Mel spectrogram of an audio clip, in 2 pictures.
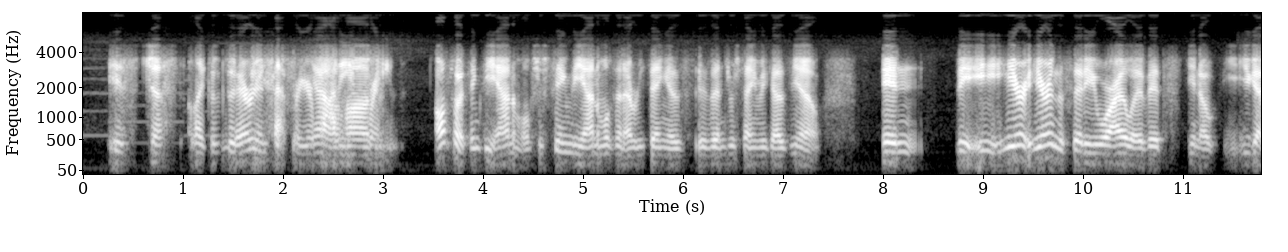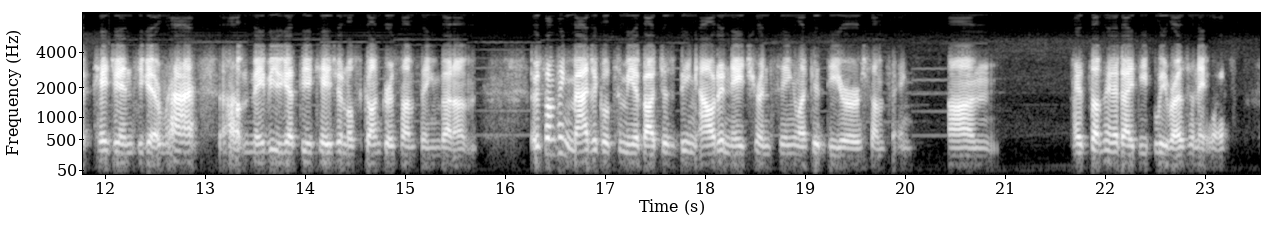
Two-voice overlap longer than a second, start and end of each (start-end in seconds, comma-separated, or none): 1.4-3.0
